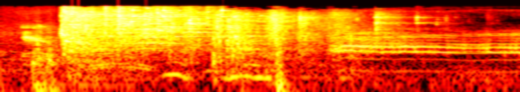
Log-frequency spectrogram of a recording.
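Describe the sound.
Window glass shatters as someone jumps out through it: a sudden loud crash bursts in, a second smash follows about a second later, and bright tinkling, ringing fragments trail off afterward.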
